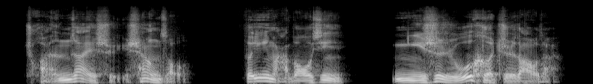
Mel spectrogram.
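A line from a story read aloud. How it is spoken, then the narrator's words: Cold. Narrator (Chinese): 曾国藩冷冷地说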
